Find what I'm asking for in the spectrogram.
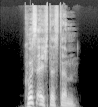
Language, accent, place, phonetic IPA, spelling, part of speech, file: German, Germany, Berlin, [ˈkʊsˌʔɛçtəstəm], kussechtestem, adjective, De-kussechtestem.ogg
- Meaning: strong dative masculine/neuter singular superlative degree of kussecht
